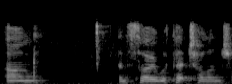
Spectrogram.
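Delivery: ordinary talk, nothing marked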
